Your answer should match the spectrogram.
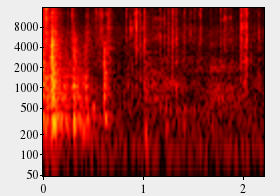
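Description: A few faint, scattered clicks from a lanyard's small metal clasp being handled in the fingers.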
